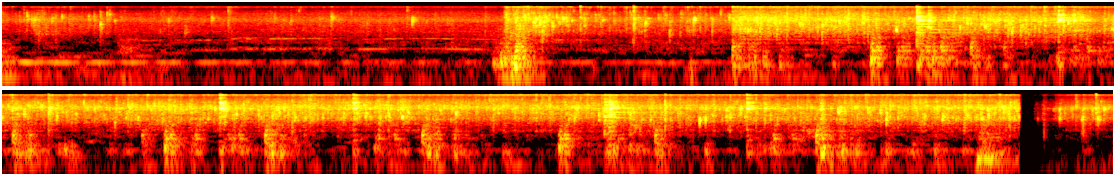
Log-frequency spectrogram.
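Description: Cubed potatoes sizzling in hot mustard oil in a kadai. From about three and a half seconds in, a metal spatula scrapes and clicks against the pan as they are stirred, and the sizzle gets louder. The sound cuts out for a moment near the end.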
